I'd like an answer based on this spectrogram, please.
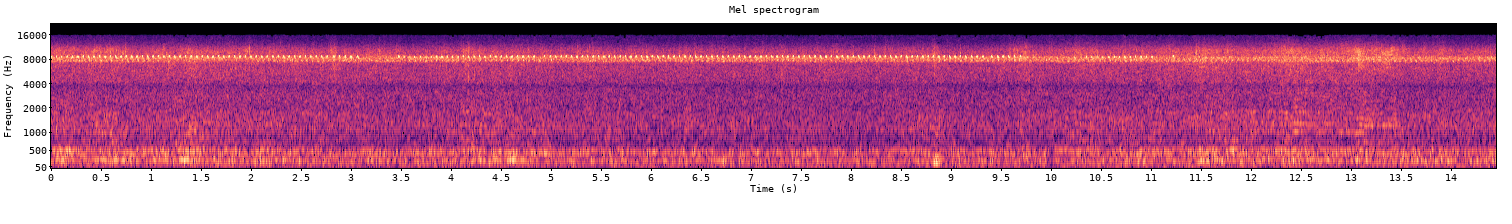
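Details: A nuc colony of honey bees humming on 19 September 2018, a thick, even buzz of many wings with slight rises and falls in loudness.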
